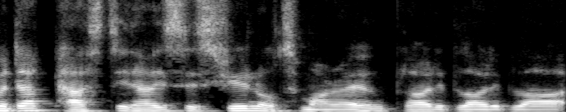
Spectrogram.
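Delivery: ordinary talk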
